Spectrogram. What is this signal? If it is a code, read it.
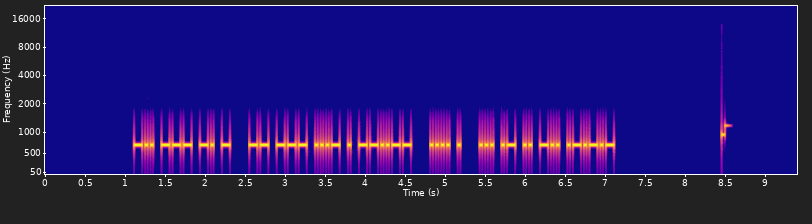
Morse code, heard as a keyed tone, about 34 wpm, 700 Hz. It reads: DONT MOVE, HE SAID.
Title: Sentences from Top 300 Words 35wpm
